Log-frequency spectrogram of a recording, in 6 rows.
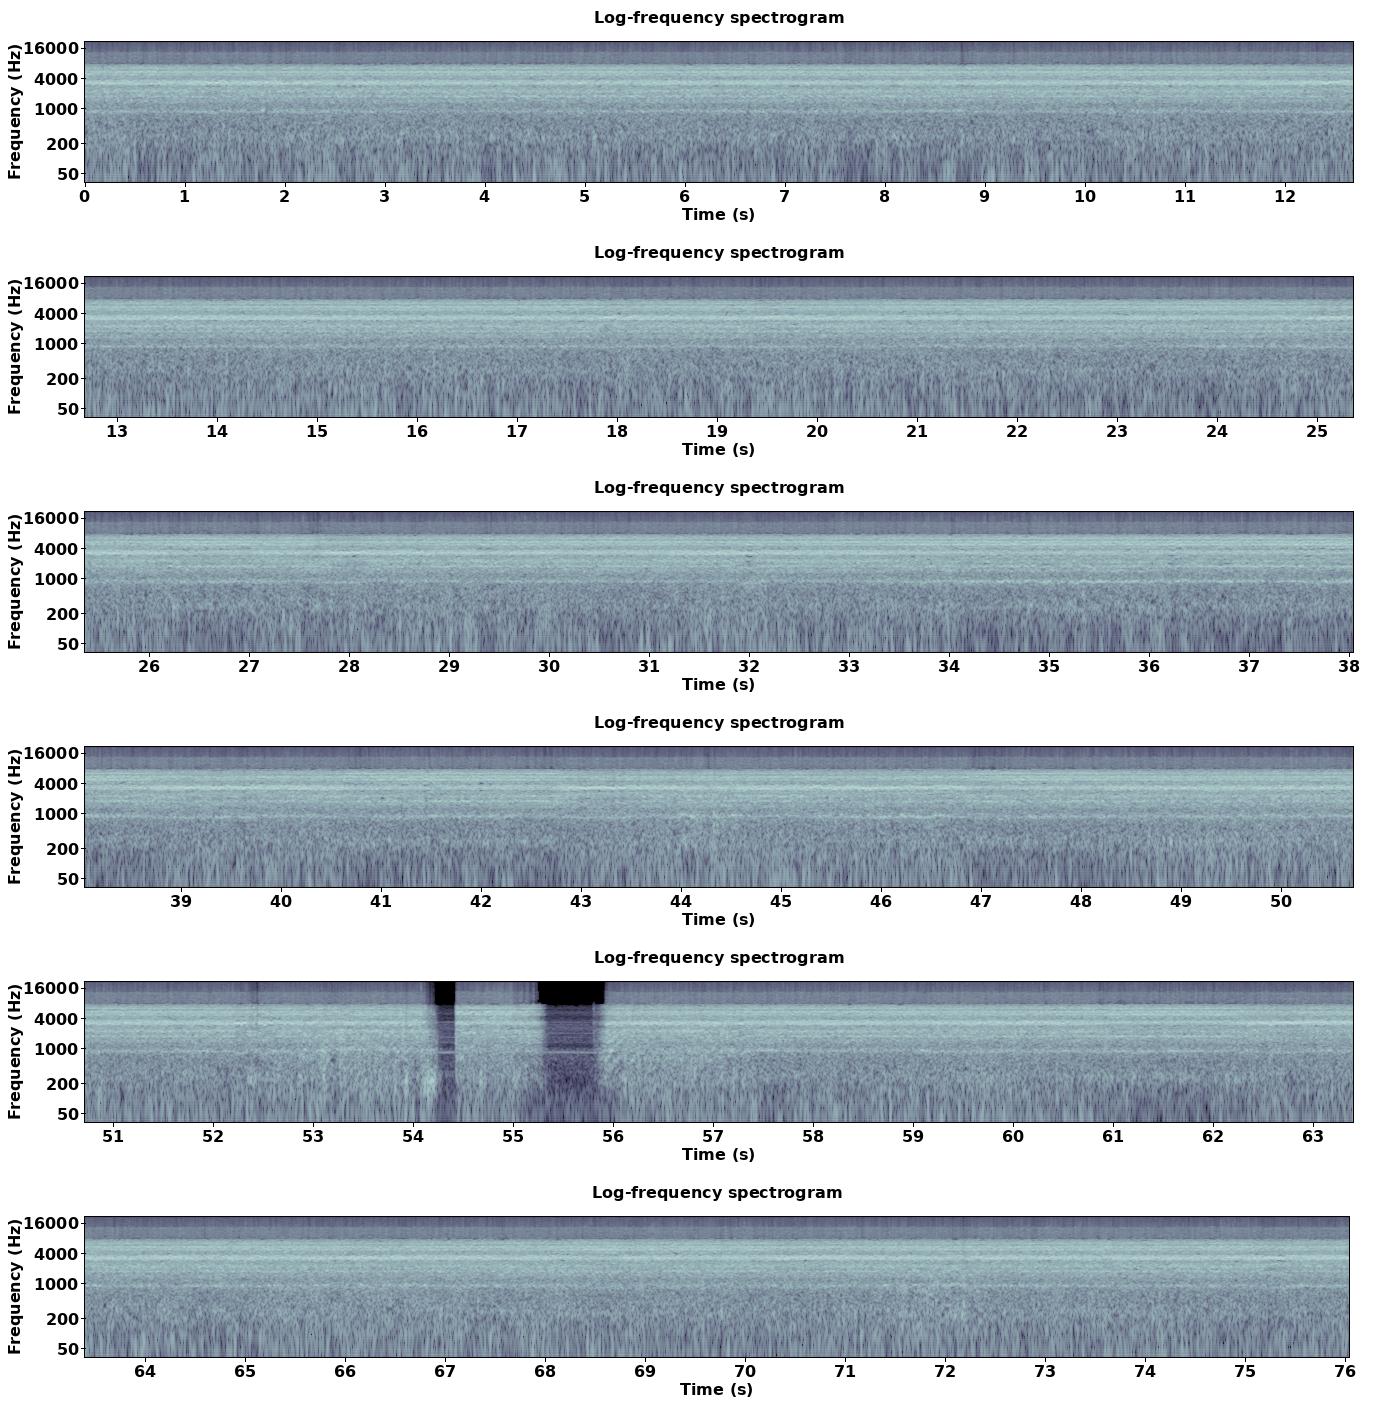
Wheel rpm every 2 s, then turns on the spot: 230, 230, 230, 230, 230, 230, 230, 230, 230, 230, 230, 230, 230, 230, 230, 230, 230, 210, 220, 220, 220, 230, 220, 220, 230, 240, 240, 150, 160, 240, 230, 230, 240, 230, 230, 230, 230, 230.
none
